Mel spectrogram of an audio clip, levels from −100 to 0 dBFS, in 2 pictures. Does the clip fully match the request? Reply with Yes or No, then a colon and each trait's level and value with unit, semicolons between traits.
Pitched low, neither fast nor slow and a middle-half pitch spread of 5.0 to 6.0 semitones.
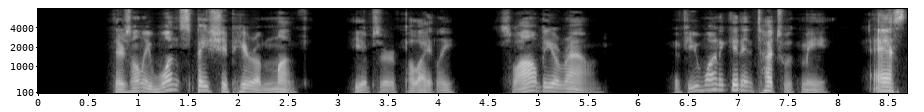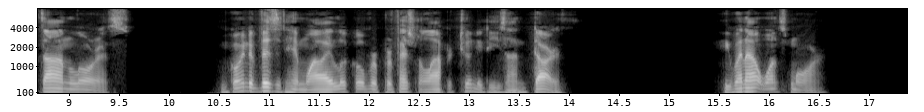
Yes: low, 100 Hz; average, 150 wpm; average, 5.3 semitones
